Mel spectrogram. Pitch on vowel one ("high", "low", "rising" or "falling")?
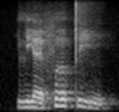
low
